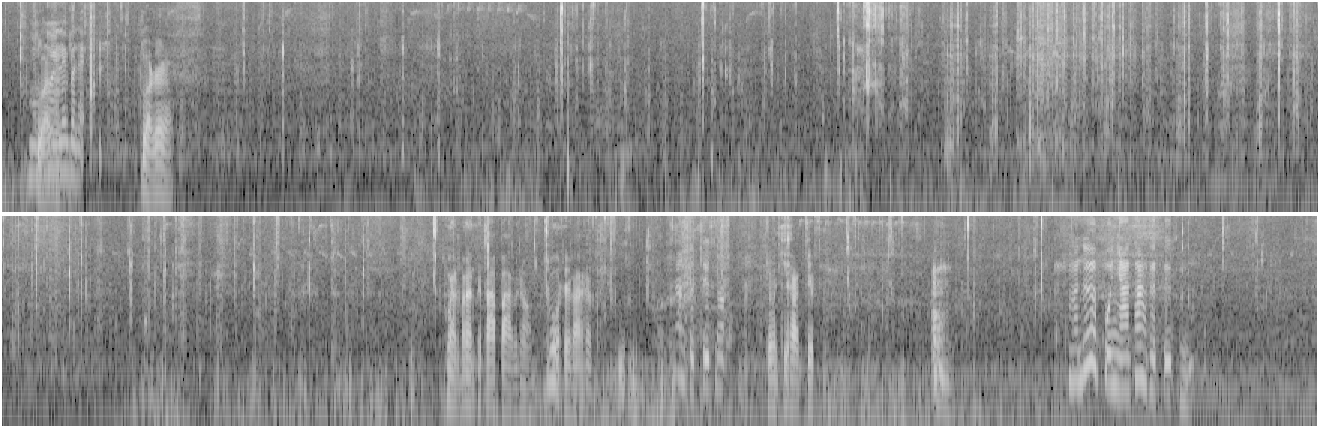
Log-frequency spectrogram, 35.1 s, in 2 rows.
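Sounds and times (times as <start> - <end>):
person chewing and crunching food: 0.0 - 31.8, 32.9 - 35.0
mouth clicks: 15.8 - 34.8.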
